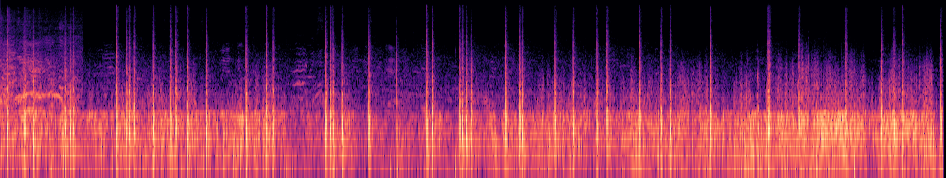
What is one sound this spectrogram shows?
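Fireworks crackle and fizzle steadily.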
